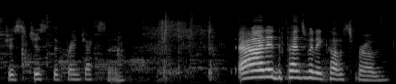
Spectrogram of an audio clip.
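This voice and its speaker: A woman's voice: on the high side, expressive, normal speed, bright, forceful tone, soft background music. A woman from Russia in her twenties, chatting casually and animatedly on a live stream, often repeating herself.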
